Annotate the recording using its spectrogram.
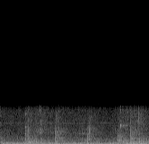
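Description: Faint knocks and bumps, about four in two seconds, from two boys play-fighting on a couch behind a glass window, over a steady low hum.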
